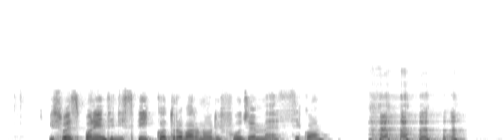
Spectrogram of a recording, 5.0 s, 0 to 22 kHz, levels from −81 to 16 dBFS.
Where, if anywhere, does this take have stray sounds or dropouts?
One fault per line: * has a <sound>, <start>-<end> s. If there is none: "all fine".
* has a laugh, 3.7-4.7 s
